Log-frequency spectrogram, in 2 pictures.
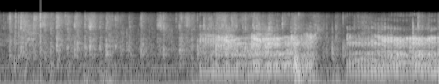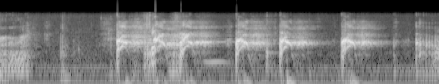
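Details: A small Pembroke Welsh Corgi pulling on a rope during tug play indoors gives low rumbling growls, then short sharp barks and yips in bursts toward the end.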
